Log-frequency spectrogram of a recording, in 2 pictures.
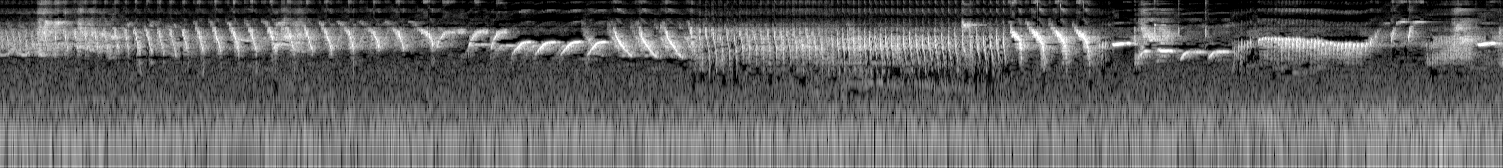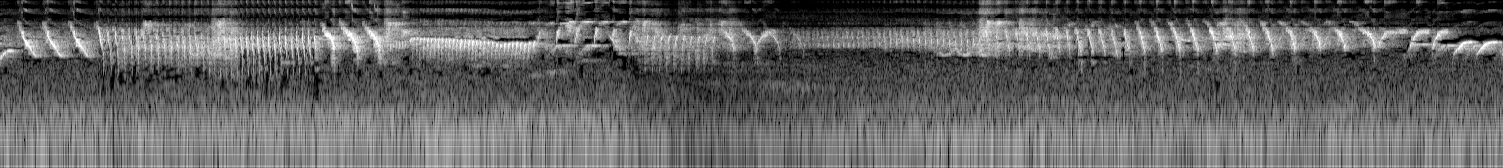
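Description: Domestic canary singing a long, continuous song of rapid high-pitched trills and rolling phrases, broken by a short pause about two-thirds of the way through.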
